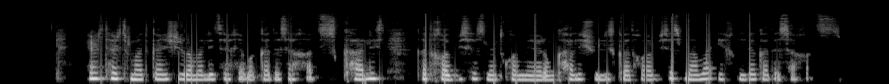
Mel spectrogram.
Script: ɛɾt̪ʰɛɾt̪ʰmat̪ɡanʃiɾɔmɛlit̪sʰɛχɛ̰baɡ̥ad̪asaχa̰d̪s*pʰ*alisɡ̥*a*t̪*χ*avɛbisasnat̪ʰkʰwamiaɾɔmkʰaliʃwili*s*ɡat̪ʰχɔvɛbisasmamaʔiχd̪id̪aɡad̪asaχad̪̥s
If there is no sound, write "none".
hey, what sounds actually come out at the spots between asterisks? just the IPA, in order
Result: kʰ, a, χ, s

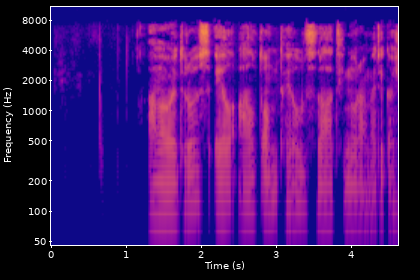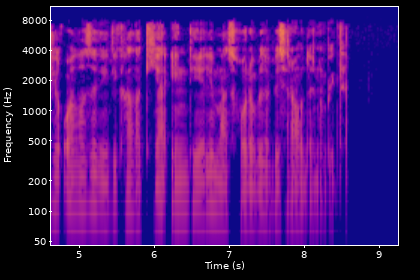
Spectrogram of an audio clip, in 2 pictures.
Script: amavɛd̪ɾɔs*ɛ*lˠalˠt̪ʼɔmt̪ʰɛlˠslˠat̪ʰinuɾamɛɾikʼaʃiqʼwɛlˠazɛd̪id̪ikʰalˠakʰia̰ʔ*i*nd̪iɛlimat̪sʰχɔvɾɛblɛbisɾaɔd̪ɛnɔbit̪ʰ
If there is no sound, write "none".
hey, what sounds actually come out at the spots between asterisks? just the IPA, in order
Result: ɛ, i

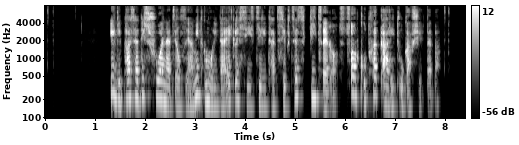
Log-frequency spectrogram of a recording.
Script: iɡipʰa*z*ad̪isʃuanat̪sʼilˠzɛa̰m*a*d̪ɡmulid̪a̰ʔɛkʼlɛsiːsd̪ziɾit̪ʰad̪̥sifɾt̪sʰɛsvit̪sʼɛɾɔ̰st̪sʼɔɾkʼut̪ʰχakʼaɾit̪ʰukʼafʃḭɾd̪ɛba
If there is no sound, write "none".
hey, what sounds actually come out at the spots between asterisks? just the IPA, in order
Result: s, i

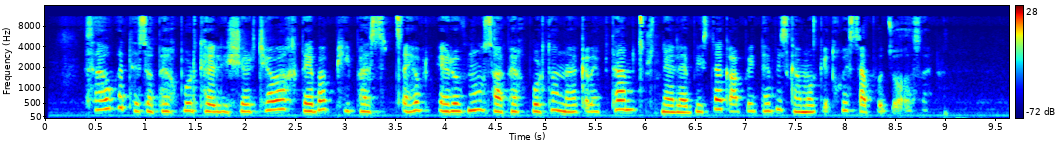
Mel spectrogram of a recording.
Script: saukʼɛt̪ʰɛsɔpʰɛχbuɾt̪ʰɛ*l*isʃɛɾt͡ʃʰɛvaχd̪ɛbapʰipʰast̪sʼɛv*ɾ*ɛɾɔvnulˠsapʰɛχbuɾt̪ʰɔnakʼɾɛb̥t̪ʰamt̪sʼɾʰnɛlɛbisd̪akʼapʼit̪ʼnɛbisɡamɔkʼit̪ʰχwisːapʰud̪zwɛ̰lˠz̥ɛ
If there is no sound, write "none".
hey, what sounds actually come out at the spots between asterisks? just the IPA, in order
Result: l, ɾ

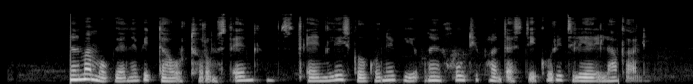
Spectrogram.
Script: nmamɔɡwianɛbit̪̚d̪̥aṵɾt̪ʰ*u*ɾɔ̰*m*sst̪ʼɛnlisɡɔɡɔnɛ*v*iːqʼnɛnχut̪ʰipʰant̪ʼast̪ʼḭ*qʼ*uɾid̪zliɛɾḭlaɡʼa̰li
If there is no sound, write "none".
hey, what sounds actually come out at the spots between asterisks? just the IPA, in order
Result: ɔ, m, b, kʼ

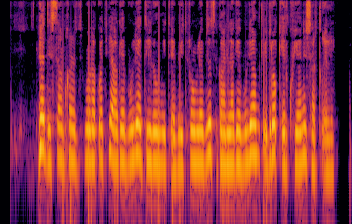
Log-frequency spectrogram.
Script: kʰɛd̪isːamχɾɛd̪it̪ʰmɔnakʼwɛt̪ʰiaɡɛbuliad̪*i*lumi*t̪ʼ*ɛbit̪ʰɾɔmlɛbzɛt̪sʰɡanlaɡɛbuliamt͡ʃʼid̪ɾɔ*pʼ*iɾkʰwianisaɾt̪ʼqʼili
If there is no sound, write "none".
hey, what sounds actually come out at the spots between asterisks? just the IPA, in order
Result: i, t̪ʼ, kʼ

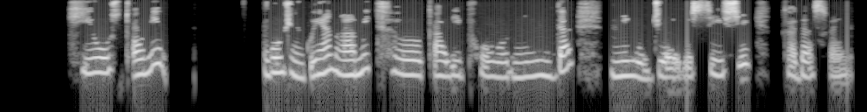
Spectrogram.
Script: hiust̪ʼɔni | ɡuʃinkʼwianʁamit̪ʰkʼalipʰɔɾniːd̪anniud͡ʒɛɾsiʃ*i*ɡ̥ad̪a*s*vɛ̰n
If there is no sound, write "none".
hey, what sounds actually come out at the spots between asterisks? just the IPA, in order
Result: i, s

